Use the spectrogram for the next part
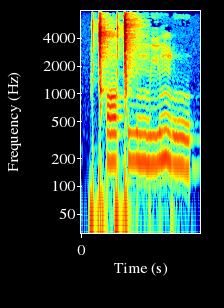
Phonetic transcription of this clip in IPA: ǀʰ ɔ ǀ i m i m u

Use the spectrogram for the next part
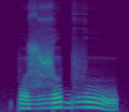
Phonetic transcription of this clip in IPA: p o z ɮ ʊ b v u

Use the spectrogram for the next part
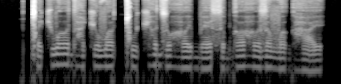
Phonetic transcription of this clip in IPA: ǀ ɛ t͡ʃ v ɤː dʱ a t͡ʃ o v ʌː ǀ u t͡ʃ ɦ ə d͡z o ɦ ʌ e̯ b ɛ s ə b ɡ ʌː ɦ ɤː z ʌ v ʌ ɡʱ a e̯

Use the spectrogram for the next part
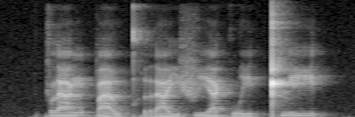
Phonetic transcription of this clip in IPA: k l a˦˥ ŋ p a˨˩ w kʰ r a˩˦ j f i˧ a̯ k w i˨˩ t̚ kʰ l i˥˩ t̚

